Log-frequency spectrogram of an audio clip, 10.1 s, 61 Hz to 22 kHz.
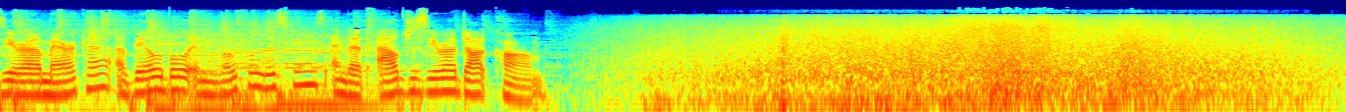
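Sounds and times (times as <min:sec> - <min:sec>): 
speech: 0:00.0 - 0:04.2
ocean waves washing onto a beach: 0:04.2 - 0:10.0.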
